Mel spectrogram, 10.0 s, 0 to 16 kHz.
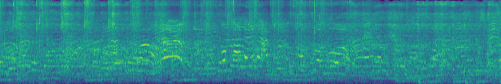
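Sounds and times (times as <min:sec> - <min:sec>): children shouting: 0:00.0 - 0:10.0
dance music over loudspeaker: 0:00.0 - 0:10.0.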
